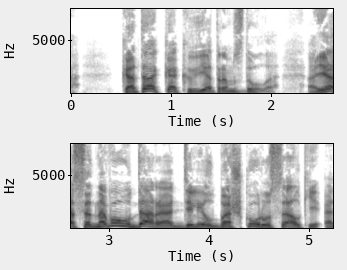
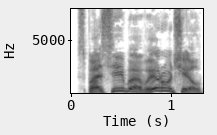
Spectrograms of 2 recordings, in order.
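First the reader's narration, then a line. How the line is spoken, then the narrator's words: Shouted. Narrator (Russian): крикнул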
